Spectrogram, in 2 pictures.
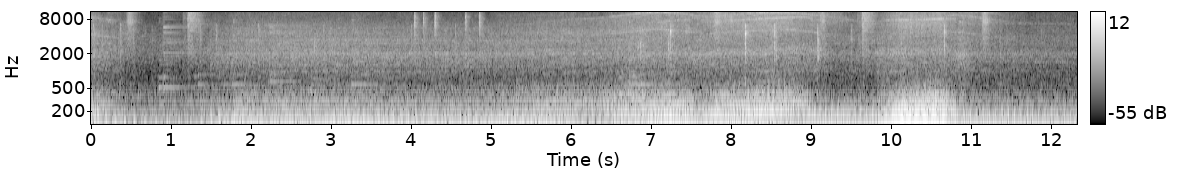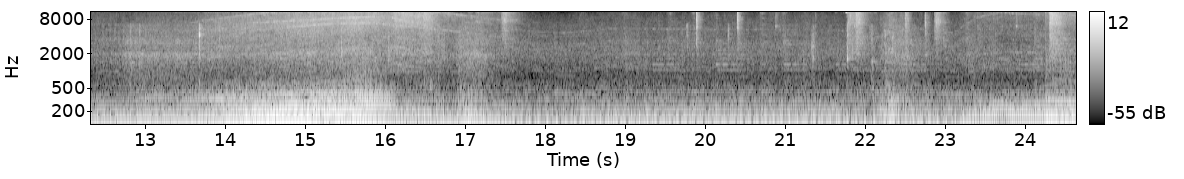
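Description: A Mack Superliner V8 truck engine driving through the Sierra Nevada in American Truck Simulator, a loud continuous low drone that swells twice as it revs, with gear changes and a brief hiss near the end.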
